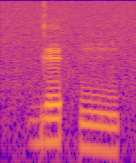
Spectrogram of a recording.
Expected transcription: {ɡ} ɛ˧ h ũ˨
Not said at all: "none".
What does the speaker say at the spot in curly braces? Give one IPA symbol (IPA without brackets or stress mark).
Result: ɡ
